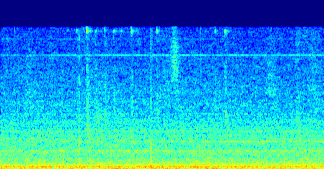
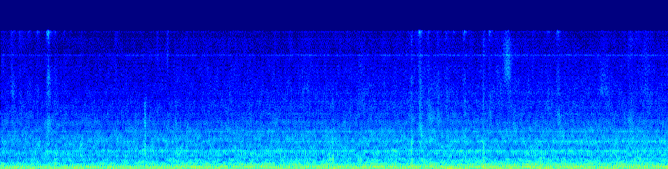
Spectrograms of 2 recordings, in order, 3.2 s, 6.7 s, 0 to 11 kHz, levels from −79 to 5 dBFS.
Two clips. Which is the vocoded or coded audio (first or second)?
second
